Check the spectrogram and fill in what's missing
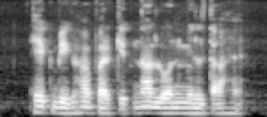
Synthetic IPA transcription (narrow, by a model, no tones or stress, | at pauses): eːkbɪɡʱapɐɾkɪt̪naloːnmɪlt̪aɦɛː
